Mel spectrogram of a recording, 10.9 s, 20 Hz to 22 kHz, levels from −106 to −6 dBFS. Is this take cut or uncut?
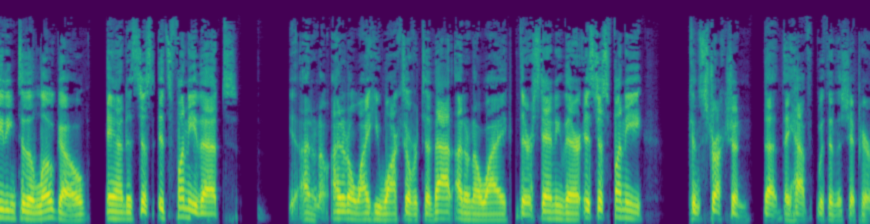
cut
